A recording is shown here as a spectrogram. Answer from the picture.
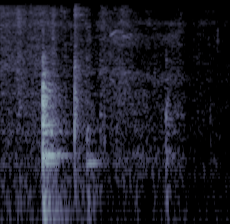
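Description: Aluminium stepladder taking someone's weight as she climbs it: a knock with a brief metallic ring about half a second in, a click just after, and a faint tap near the end.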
